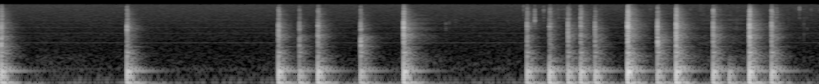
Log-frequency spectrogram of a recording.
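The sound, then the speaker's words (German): Sharp, hollow pops knock against the lid of a pan on a small stove as popcorn is made, a single one at first, then a few scattered hits, then a quick irregular flurry of popcorn bursting near the end. No voices. “Ja, sie steht an ihrem kleinen Herd und in der Pfanne knallt etwas die ganze Zeit gegen den Deckel.”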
